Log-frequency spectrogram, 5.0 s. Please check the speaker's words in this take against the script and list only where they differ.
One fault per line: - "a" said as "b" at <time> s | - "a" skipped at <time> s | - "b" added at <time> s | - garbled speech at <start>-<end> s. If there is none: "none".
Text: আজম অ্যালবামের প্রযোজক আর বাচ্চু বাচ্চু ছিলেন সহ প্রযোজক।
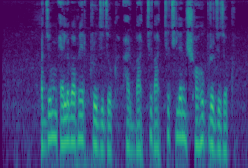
none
